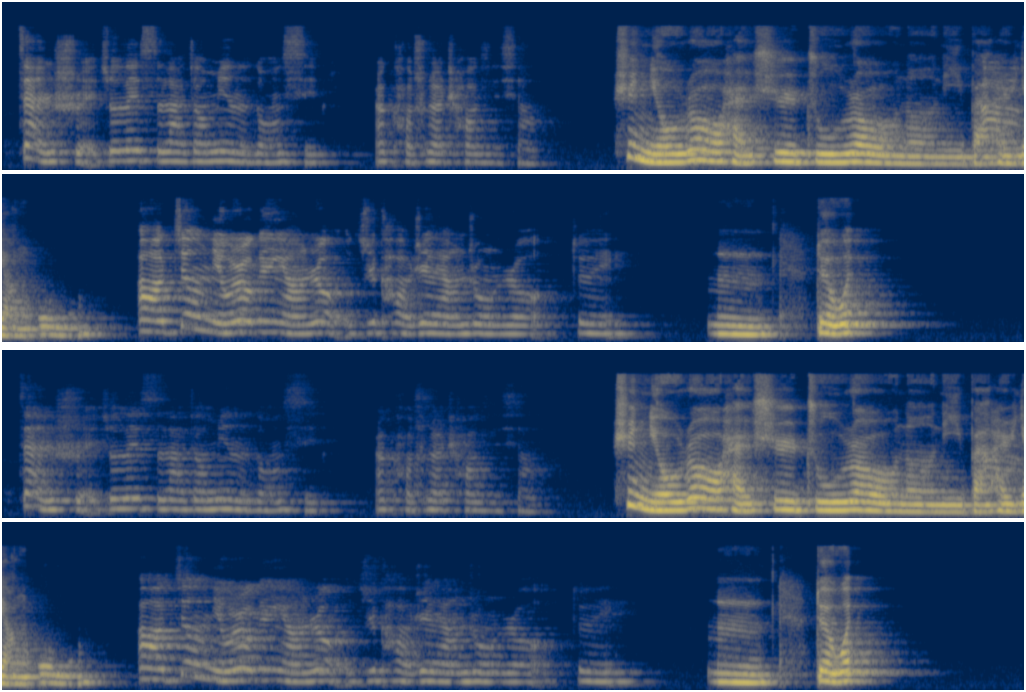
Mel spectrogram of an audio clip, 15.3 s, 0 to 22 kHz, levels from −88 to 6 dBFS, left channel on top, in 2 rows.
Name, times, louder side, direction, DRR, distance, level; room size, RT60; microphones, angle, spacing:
voice 1, 0.1-2.5 2.8-4.0 7.3-7.7 8.7-12.4, left 3 dB, 70° left, 1.5 m, -34 dB
voice 2, 4.6-8.3 13.0-13.4 13.8-14.0, right 1 dB, 85° right, 1.5 m, -17 dB
14.0 x 12.5 x 5.6 m
head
